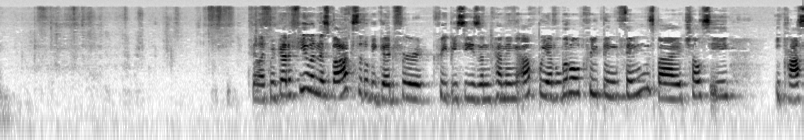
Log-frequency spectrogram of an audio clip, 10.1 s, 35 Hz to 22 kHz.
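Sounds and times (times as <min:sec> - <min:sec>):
faint rustling of book handling: 0:00.0 - 0:04.7.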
